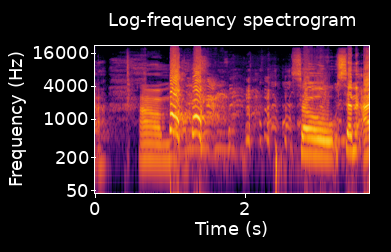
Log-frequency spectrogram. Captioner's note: laughter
